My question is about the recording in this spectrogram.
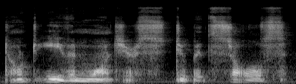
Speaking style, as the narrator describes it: Satan muttered

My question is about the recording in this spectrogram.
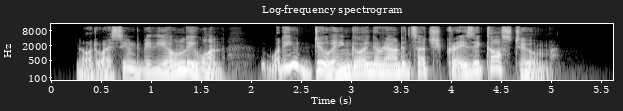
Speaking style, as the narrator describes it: The bells on Lucchese's conical cap jingled as he chuckled

